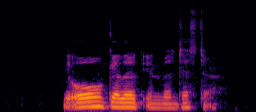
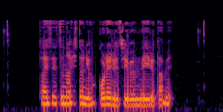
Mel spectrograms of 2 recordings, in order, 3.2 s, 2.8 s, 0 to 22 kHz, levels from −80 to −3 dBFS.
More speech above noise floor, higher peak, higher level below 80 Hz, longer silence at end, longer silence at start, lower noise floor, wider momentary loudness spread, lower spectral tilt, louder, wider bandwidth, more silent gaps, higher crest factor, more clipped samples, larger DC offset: first, 46 dB vs 24 dB; about the same, -10 dBFS vs -10 dBFS; second, -68 dBFS vs -52 dBFS; second, 0.5 s vs 0.65 s; first, 0.8 s vs 0.1 s; first, -72 dBFS vs -48 dBFS; second, 14 LU vs 20 LU; first, -8.5 dB/octave vs -4.5 dB/octave; about the same, -27 LUFS vs -25 LUFS; first, 16 kHz vs 12 kHz; neither; about the same, 18 dB vs 16 dB; neither; neither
